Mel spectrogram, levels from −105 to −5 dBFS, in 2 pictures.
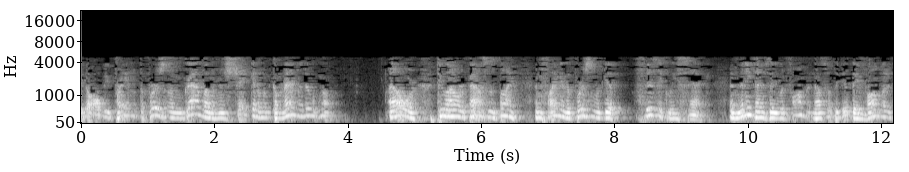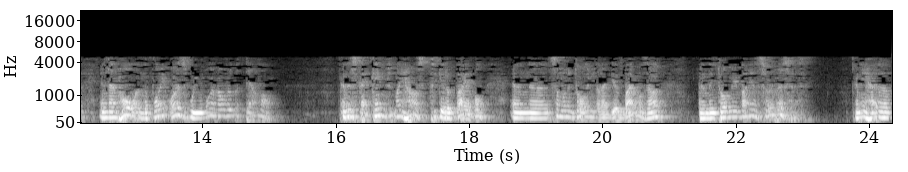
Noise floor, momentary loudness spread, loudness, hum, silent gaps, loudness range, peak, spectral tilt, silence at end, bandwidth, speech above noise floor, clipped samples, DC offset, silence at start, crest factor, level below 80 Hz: -59 dBFS; 12 LU; -15 LUFS; none; none; 3 LU; 0 dBFS; -12 dB/octave; 0 s; 5 kHz; 45 dB; under 0.1%; under 0.1%; 0 s; 14 dB; -42 dBFS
